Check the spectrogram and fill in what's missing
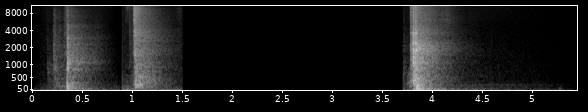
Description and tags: Open and Slam Opel Corsa Door
This is an Opel Corsa door being opened and slammed. Recorded inside a garage (6 x 6 meters). There is quite a bit of natural reverb captured in this sample.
